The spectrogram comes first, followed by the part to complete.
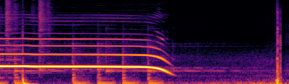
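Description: A man's imitation wolf howl through a cupped hand: one long held note that slides down in pitch and stops about two and a half seconds in.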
